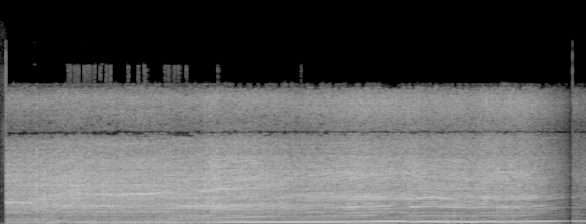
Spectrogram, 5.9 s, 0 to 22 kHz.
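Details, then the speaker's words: 2023 Kawasaki Ninja 400 after fixing horn vibrating near 9,000 rpm on throttle release by fitting a rubber washer at the horn mount; clean rising and falling high-rev note, no buzz left. "As you can see, no more of that sound."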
